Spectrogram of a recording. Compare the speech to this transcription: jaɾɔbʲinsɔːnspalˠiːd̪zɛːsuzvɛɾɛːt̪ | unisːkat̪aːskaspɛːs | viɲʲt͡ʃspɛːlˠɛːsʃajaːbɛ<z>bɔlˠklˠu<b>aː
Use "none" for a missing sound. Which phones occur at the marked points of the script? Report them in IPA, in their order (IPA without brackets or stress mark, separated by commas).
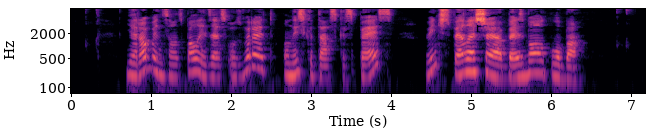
z, b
